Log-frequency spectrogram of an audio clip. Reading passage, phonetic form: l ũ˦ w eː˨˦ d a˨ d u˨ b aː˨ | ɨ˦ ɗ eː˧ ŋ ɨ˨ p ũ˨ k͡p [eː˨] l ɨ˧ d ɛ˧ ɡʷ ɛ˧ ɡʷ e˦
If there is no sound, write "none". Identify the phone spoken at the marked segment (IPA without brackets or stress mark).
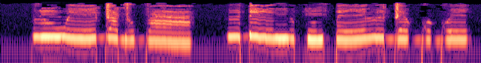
eː˨˦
